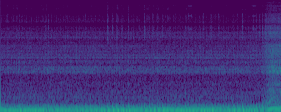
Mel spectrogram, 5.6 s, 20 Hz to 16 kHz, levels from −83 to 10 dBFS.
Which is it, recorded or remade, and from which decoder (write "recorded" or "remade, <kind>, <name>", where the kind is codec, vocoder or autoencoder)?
remade, vocoder, BigVGAN v2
